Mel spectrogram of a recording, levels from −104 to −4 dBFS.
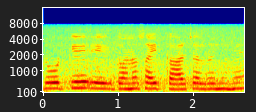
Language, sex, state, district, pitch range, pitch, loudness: Hindi, female, Chhattisgarh, Bilaspur, 230-245 Hz, 235 Hz, -14 LUFS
